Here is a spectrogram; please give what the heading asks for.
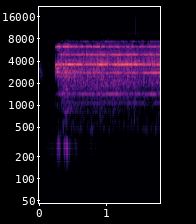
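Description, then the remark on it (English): A telephone rings in one loud, unbroken burst, a bright, shrill, buzzing jangle that kicks in abruptly after a brief pause and holds steady to the end with no voices. “Answer the phone.”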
